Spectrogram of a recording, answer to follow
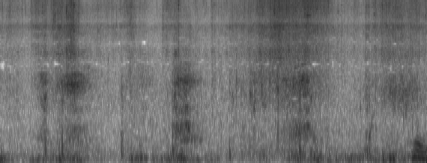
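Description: Wind buffeting the phone's microphone, with soft rustling swells about once a second from footsteps through dry grass.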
